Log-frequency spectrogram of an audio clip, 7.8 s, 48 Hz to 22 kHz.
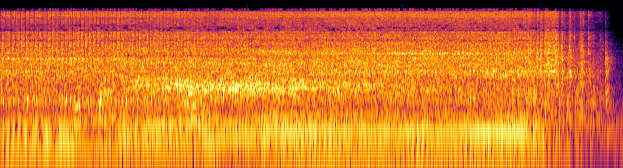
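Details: Honda Bros 150 single-cylinder at idle, noise began right after a clutch disc replacement: loud, fast metallic clatter about four taps a second until shut-off; worn rocker arm rollers found.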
